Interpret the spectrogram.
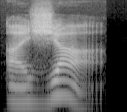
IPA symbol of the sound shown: ʒ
